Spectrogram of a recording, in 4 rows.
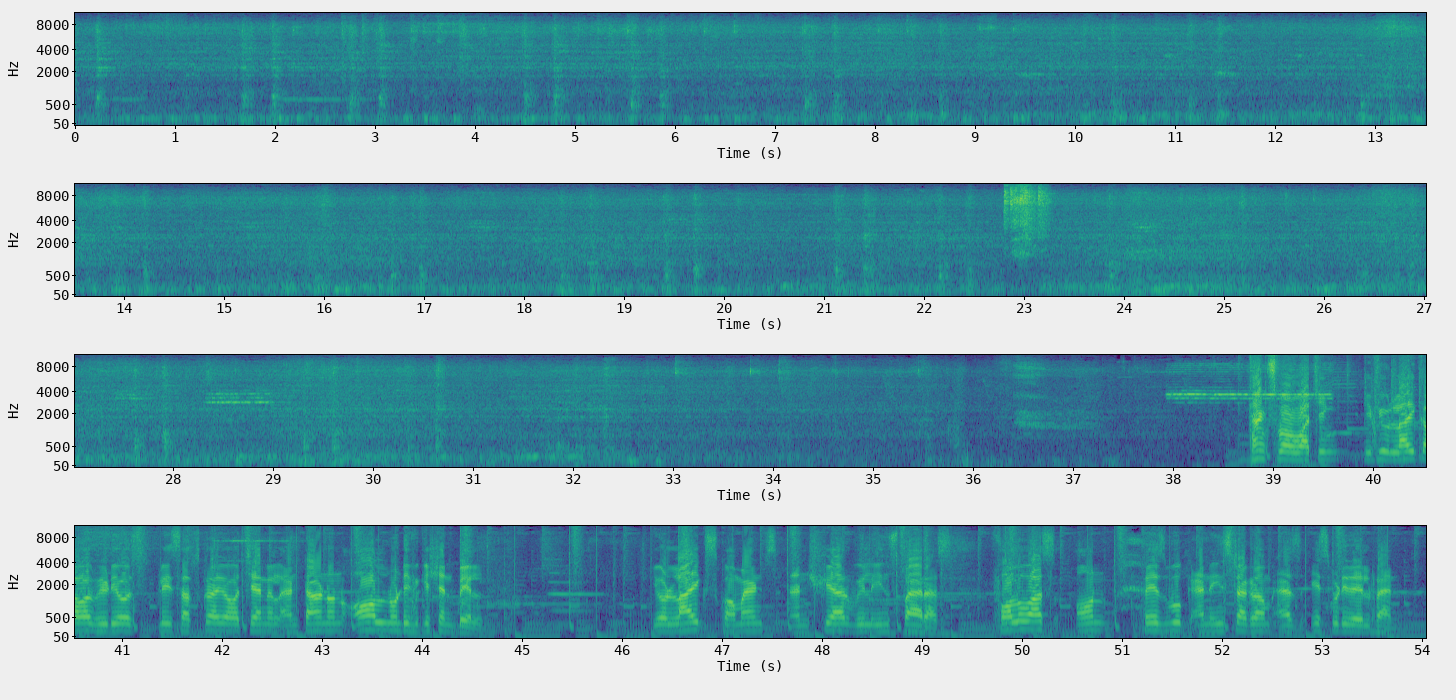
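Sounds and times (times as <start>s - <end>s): wheels clicking over rail joints: 0.0s - 34.8s
train rumbling past: 0.0s - 54.0s.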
